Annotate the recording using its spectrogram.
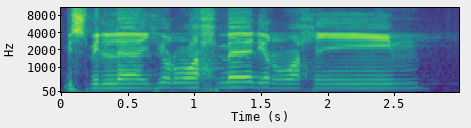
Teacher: Ya itu mesti muncul ketika Anda baca al-Fatihah kan ujungnya mim tuh rata-rata dengan nun. Itu selain diucapkan di bibir ya dari lisan ke bibir mesti ada dengung ke ke hidung sedikit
